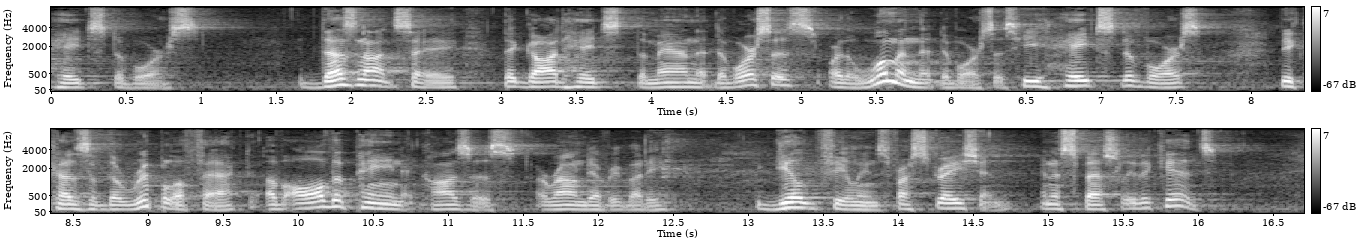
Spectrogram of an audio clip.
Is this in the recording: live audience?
yes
